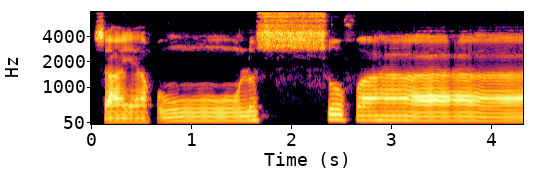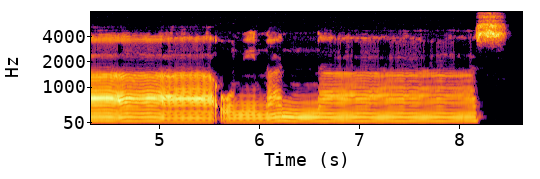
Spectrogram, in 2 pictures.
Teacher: Lamnya melebur ke dalam sin yang bertasydid.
